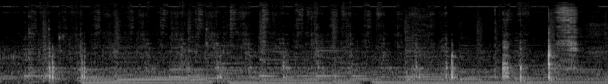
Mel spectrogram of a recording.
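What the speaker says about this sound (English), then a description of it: "slice the mushrooms" Knife slicing mushrooms on a board in a kitchen: soft, irregular cutting taps over a low steady hum from the stove, no talking.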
